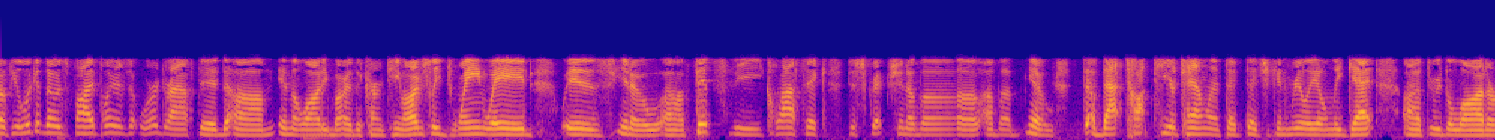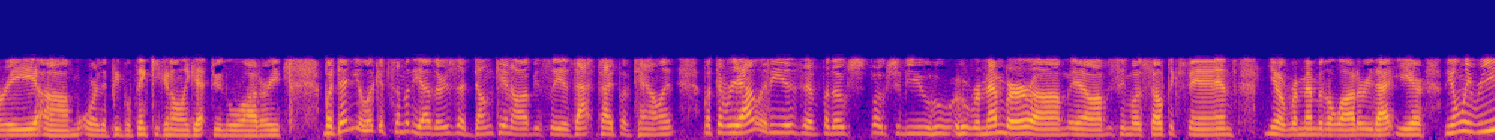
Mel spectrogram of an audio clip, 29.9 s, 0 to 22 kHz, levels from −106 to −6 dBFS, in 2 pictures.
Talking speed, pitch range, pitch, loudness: 225 wpm, 155-185 Hz, 165 Hz, -28 LUFS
